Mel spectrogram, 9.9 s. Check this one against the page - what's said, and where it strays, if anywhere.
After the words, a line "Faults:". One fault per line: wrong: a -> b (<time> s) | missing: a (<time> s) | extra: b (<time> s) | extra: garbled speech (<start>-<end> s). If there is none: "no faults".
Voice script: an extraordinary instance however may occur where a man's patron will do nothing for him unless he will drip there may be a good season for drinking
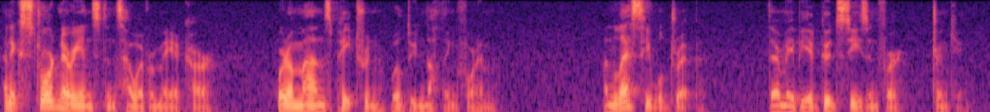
an extraordinary instance however may occur where a man's patron will do nothing for him unless he will drip there may be a good season for drinking
Faults:
no faults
